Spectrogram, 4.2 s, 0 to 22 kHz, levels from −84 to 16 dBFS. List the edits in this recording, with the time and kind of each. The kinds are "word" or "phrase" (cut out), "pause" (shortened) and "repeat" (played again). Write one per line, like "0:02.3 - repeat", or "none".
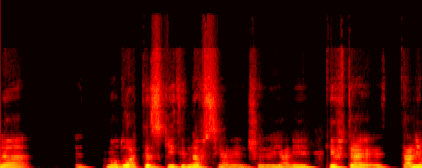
0:03.2 - pause

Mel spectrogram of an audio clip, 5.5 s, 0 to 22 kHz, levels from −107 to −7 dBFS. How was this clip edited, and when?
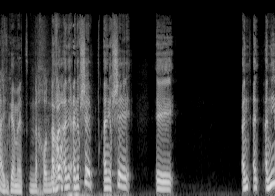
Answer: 0:01.3 - word
0:01.6 - word
0:02.2 - word

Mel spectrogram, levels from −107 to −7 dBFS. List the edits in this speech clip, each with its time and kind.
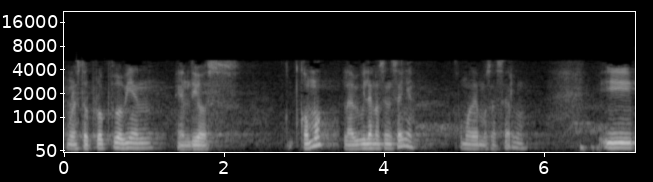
0:01.3 - pause
0:03.4 - pause
0:04.8 - pause

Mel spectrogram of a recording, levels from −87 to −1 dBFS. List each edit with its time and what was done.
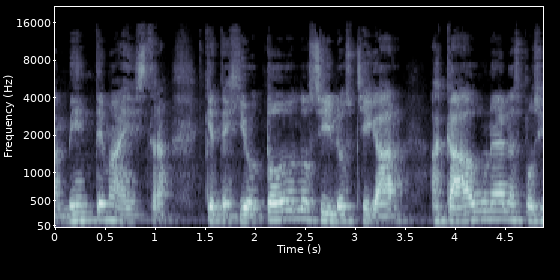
0:03.0 - word

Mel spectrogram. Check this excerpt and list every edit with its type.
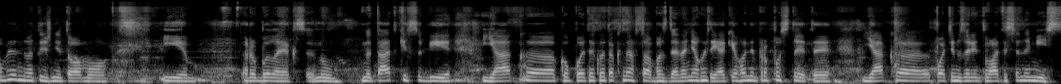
0:07.1 - word
0:09.3 - word

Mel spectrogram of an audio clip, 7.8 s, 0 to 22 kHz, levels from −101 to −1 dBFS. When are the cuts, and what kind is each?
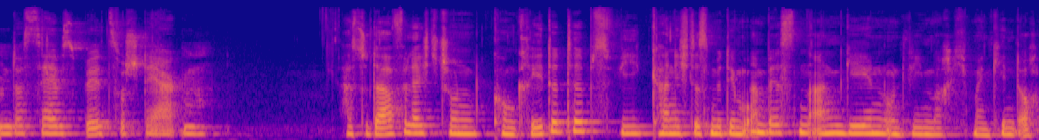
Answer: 0:05.6 - word

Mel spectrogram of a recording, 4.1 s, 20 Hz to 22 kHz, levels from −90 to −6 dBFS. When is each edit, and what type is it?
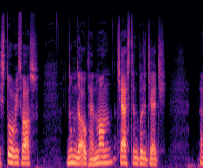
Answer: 0:01.7 - word
0:02.3 - word

